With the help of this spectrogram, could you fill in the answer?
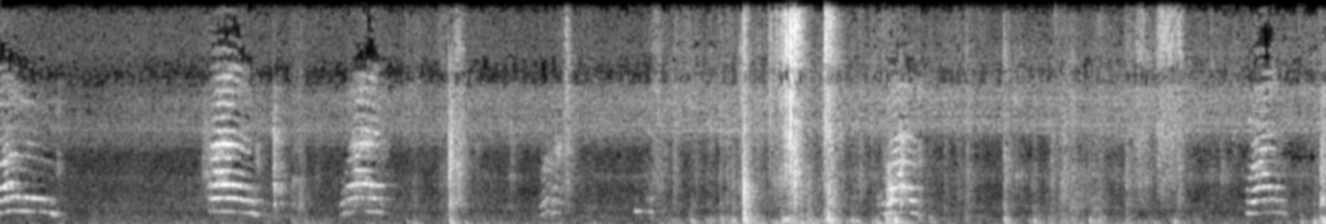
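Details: Mother stray cat and her five kittens in Japan, the mother's gentle calling and the kittens' trusting, begging cries, recorded to lure a last kitten out; repeated short downward-sliding meows every second or two, with clattering and rustling between.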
